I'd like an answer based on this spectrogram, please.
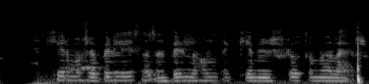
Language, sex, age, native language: Icelandic, female, 18-19, Icelandic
